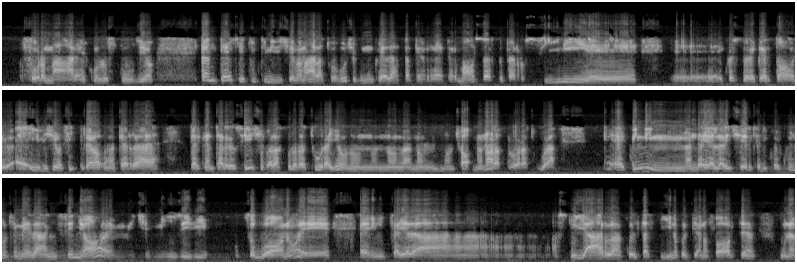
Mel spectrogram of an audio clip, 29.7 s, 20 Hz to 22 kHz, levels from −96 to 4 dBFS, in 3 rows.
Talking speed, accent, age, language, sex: 160 wpm, native, 30-49, Italian, male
